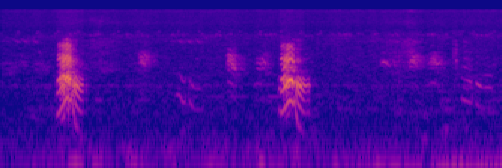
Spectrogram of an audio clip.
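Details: Female grey francolin, or teetar, in a hunting recording: two loud, harsh calls about one and a half seconds apart, with softer bending notes between them against a low hum.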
